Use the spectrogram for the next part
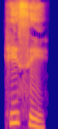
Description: ♪ hise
